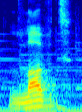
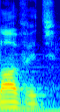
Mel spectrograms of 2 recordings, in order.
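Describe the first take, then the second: First: The -ed ending adds no extra syllable. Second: The -ed ending is said as an extra syllable. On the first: The speaker calls it right. "A gente não costuma pronunciar o E" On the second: The speaker calls it wrong. "muita gente vai falar loved ... Está errado"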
